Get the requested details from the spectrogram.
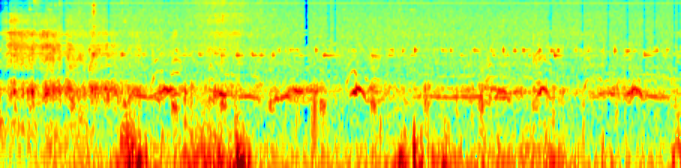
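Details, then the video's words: Pack of Griffon Nivernais hounds chasing a wild boar during a hunt in Haute-Garonne, France; steady overlapping baying and barking from many dogs, repeated calls at mid pitch with rustling and movement noise. "Sanglier dans les pieds, scène à vive allure avec les griffons nivernais !!"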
